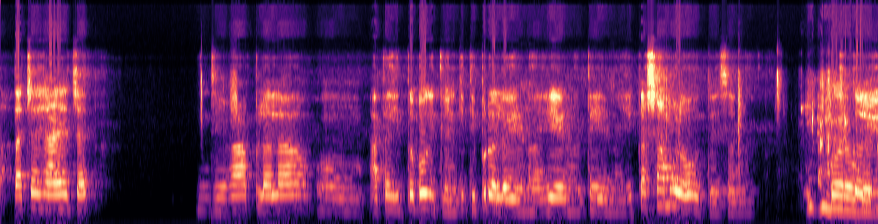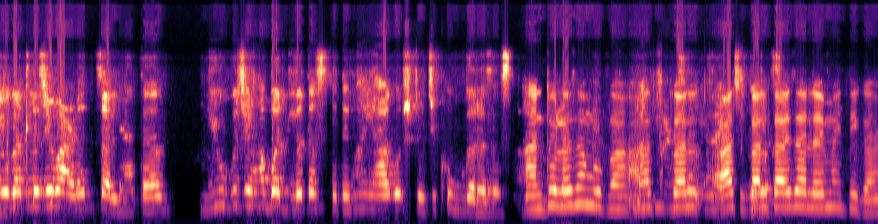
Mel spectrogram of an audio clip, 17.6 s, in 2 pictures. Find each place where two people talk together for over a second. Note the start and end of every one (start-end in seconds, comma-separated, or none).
14.7-16.7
